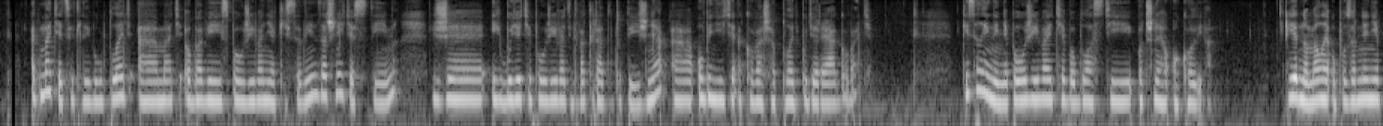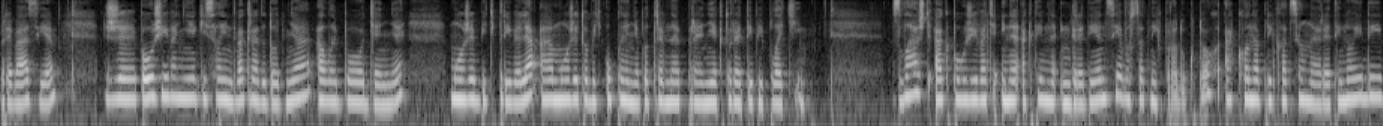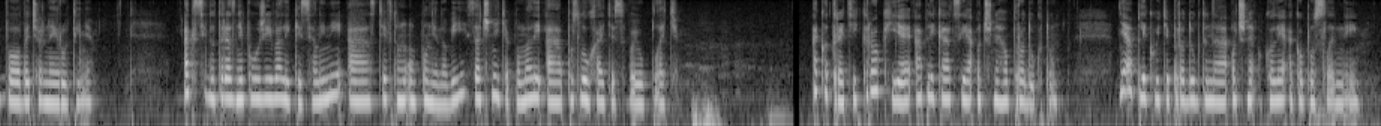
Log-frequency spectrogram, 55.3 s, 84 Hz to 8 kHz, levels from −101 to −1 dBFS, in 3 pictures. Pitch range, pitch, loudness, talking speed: 205-230 Hz, 215 Hz, -31 LUFS, 115 wpm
